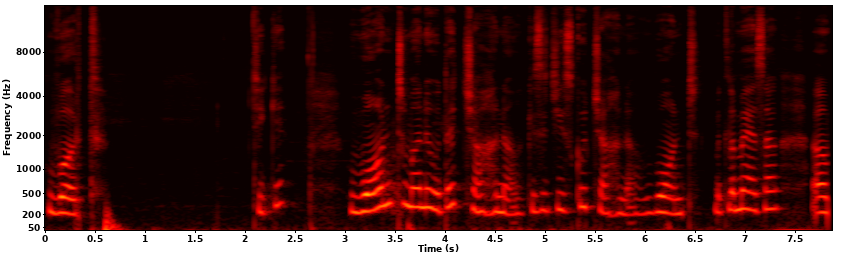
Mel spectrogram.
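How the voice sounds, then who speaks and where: A woman's voice: a little high, warm tone. Hindi-speaking woman teaching English words. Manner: explains in Hindi with English example sentences, checks understanding often. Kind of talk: classroom-style vocabulary lesson.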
